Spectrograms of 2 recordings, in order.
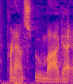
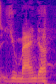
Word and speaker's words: Umaga: Kind of like Regal in the later years when he would always pronounce Umaga as Umanga for some reason.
